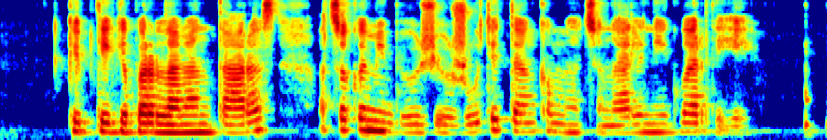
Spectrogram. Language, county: Lithuanian, Kaunas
